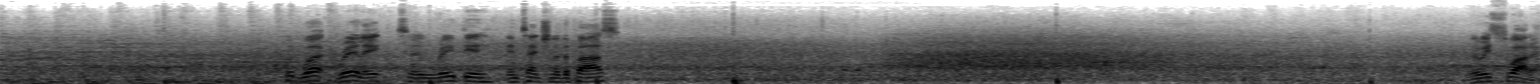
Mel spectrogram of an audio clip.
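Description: A stadium crowd roars steadily, swelling a little midway.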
